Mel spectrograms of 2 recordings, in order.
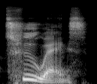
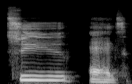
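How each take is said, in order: First: A w sound links the two words together. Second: The words are said separately without a linking sound.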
